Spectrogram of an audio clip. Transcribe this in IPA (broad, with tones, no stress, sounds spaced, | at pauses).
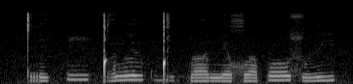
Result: t r i˩ k͡p iː˥ ɡ͡ǃ ʌ˧˥ n l ɨː˥ p ɡ͡ǃ i˥ ɡ͡b ʌː˧ l n e˧ χʷ ʌː˧ p oː˥ sʷ ɨː˧˥ j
